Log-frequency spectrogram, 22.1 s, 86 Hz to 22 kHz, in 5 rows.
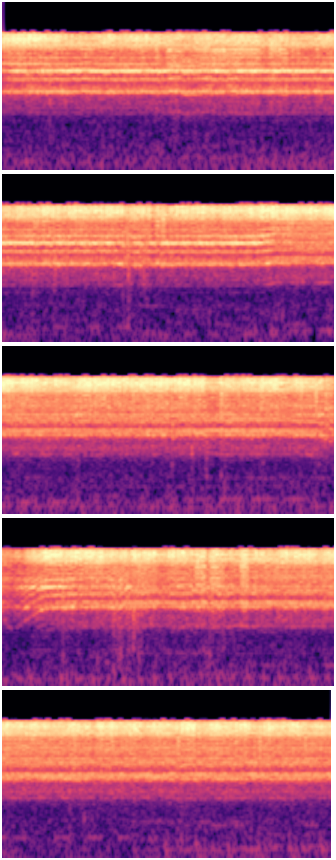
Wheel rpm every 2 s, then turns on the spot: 150, 150, 150, 150, 160, 170, 140, 160, 170, 170, 170.
none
